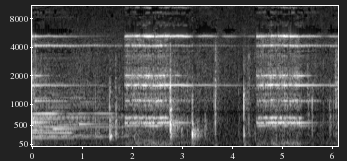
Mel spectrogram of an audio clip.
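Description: A piano chord fades away, then a telephone bell rings twice, each ring about a second and a half long. A few light knocks fall between the rings.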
